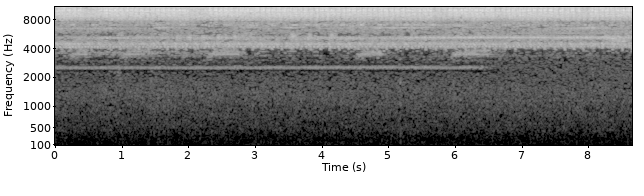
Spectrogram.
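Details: Crickets in a forest after dark make a steady, high-pitched throbbing chorus in regular swells, with a lower thin continuous tone holding for most of the clip before fading out.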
